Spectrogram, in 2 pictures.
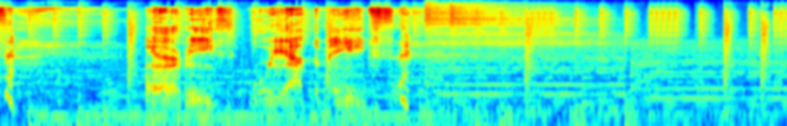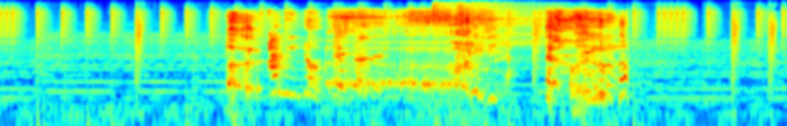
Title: Girl Burps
